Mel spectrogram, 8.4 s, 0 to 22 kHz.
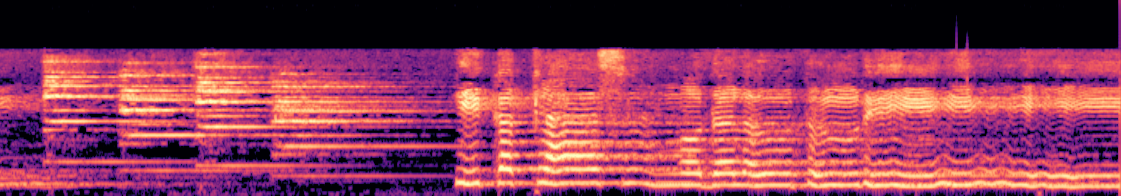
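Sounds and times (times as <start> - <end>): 
school bell ringing for the first period of the day: 0.4 - 3.6
speech: 3.6 - 8.2.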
